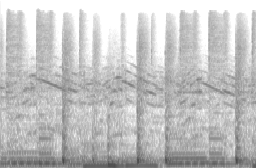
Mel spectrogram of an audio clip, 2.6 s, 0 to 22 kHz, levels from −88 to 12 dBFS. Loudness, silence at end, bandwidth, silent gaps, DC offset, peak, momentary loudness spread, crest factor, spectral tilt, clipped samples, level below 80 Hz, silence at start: -30 LUFS; 0 s; 17 kHz; none; under 0.1%; -12 dBFS; 3 LU; 16 dB; -5 dB/octave; under 0.1%; -36 dBFS; 0 s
